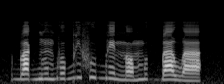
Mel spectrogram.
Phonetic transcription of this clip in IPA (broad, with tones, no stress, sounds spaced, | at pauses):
b a˧ ɡ͡b ũ˧ b o˦ b i˦ f u˦ b e˦˨ n ɔ˨ m u˧ ɡ͡b a˧ w a˨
